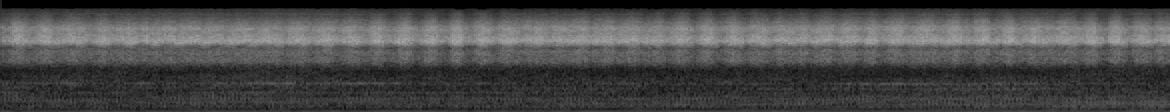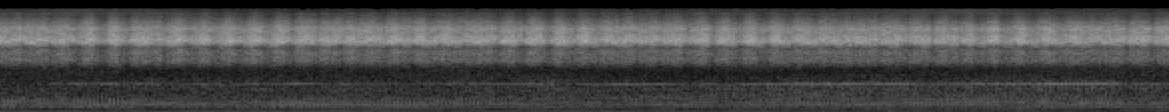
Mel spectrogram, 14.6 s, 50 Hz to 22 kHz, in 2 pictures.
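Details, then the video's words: Cicadas by the sea in Croatia in summer 2020, a dense high buzzing chorus, steady and loud, pulsing about three times a second throughout, with faint low hum beneath. "Kroatien Zikaden und Meer"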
